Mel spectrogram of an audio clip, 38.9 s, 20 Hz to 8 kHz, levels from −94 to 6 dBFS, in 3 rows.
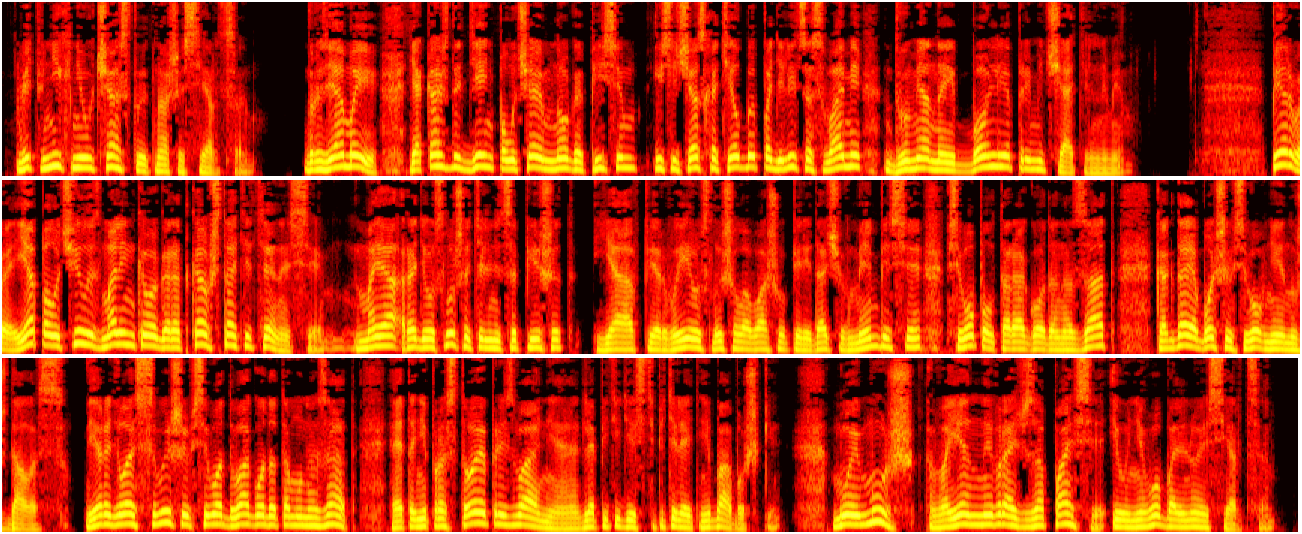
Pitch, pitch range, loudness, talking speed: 145 Hz, 120-165 Hz, -20 LUFS, 125 wpm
